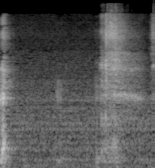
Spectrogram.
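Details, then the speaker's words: A girl with hiccups: two short, sharp, abrupt gulping sounds about a second apart; she has a sore throat that makes them worse. "guys I have hiccups"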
